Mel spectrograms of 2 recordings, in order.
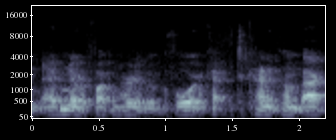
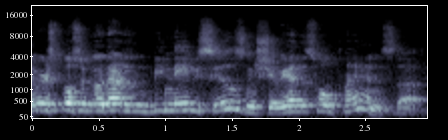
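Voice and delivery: high, raised-voice disbelief; indignant protest; 12 semitones higher, 5 dB louder than usual. Retold or imitated. Recruit to best friend who enlisted without him, indignant. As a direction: push it out as a wounded retold complaint.

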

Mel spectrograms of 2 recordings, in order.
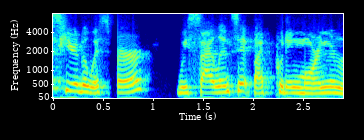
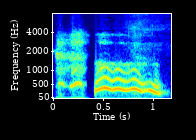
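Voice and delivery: high gasp; 8 semitones higher than usual. Retold or imitated. Reaction to children dancing.

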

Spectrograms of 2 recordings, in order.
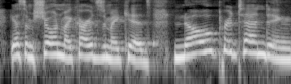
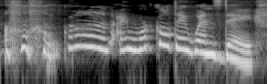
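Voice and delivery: high-pitched exasperated inner whine; acted-out dread, pitched well up; inner groan; 10 semitones higher than usual. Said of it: "So in my head, I'm just like".

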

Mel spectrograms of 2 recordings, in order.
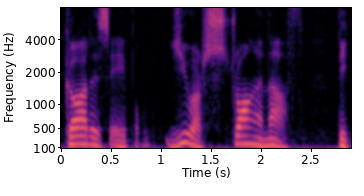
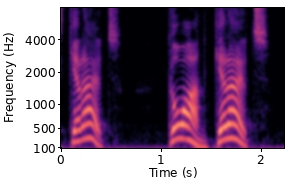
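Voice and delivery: higher and louder, ordering them out; commanding order; 6 semitones higher, 4 dB louder than usual. Acted. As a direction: clear the room firmly. Yeshua orders mourners out.

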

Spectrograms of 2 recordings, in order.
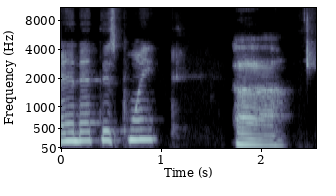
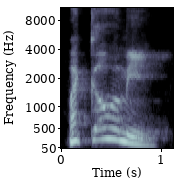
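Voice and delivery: iron in his voice; 7 semitones higher, 3 dB louder than usual. A narrator's reading. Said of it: "She heard the iron in his voice".

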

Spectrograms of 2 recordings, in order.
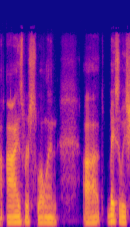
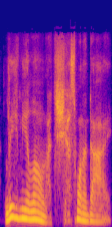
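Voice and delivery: retold yell; 5 semitones higher than usual. Patient yelling at the doctor to leave him alone. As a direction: shout him away, then sink. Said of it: "I'm yelling at him".

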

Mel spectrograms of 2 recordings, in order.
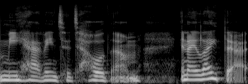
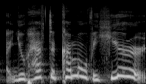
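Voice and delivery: put-on kids' Spanglish accent; 8 semitones higher than usual.

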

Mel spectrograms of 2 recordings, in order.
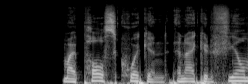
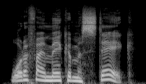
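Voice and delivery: higher, worried small question; anxious wondering; 6 semitones higher, faster than usual. A narrator's reading. Boy asking teacher, higher and anxious. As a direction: voice the boy's nervous doubt. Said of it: "I wondered out loud".

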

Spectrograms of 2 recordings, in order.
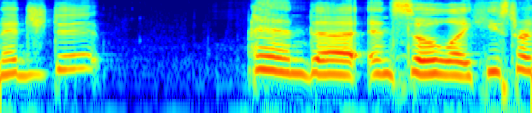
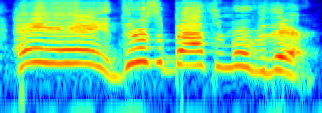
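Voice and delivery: urgent; 7 semitones higher, faster than usual. Retold or imitated. Retold urgent redirect.

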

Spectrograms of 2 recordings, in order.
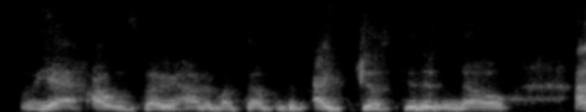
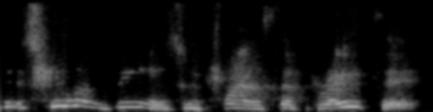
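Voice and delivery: higher, eager vicar imitation; happy vicar; 6 semitones higher than usual. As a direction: explain it like an enthused vicar. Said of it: "so happy for me".

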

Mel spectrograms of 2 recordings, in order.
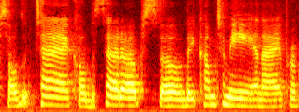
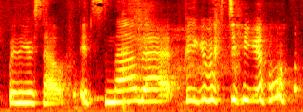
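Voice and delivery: higher, laughing, a lightly mimicked coach; coach telling her to relax; 10 semitones higher than usual. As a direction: chuckle as you tell her to just relax. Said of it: "she's like".

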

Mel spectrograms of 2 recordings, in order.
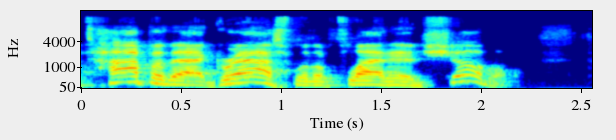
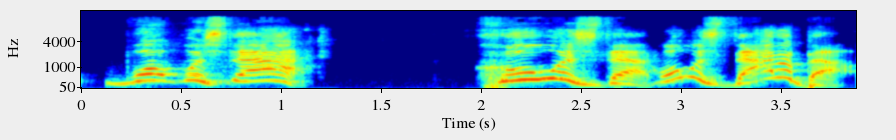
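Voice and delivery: high, loud retold disbelief; bewildered; 10 semitones higher, 5 dB louder than usual. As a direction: react baffled to what just happened. Acts out his bewildered reaction.

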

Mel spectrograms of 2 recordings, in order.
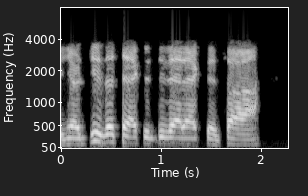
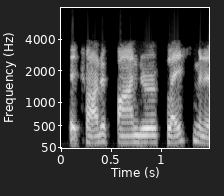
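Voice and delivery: normal talking voice

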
